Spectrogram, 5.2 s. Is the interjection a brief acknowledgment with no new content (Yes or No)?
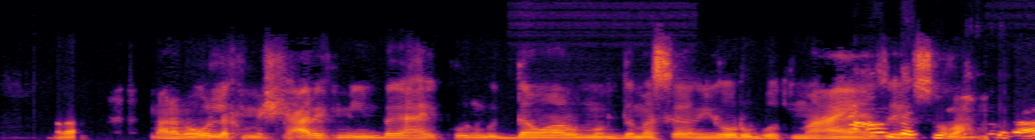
No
